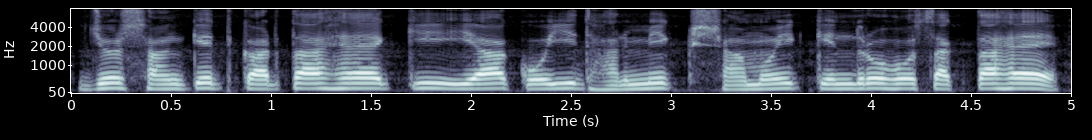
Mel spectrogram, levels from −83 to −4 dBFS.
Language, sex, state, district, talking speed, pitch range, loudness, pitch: Hindi, male, West Bengal, Alipurduar, 155 wpm, 165-180 Hz, -15 LUFS, 175 Hz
